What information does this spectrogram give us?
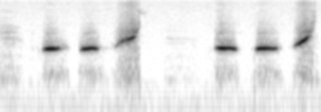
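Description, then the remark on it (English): A person whistles an imitation of a quail's call, twice: each phrase is two short level notes followed by a sharp upward-sliding note. The whistling is clear, with a pause between phrases and no talking. “Now, in the summertime, if you're out in the woods or out there and out in the field, if you hear this beautiful whistle, look around because you'll see Turtle walking toward that sound”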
